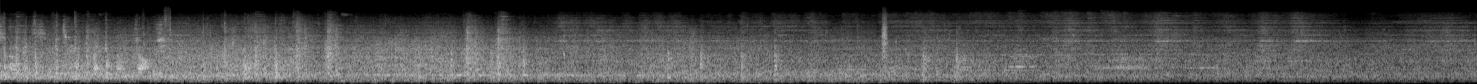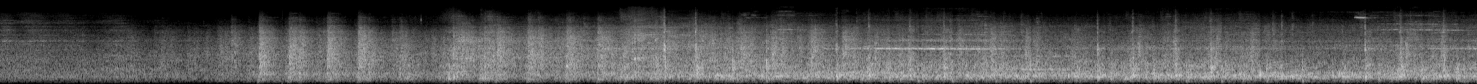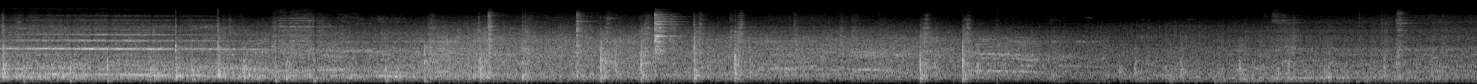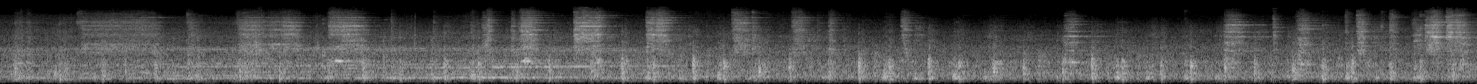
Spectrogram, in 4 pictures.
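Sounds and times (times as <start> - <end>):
train wheels clicking over joints: 0.0 - 10.0, 16.4 - 38.1, 40.6 - 59.0
electric train pulling away: 21.2 - 26.0, 26.6 - 33.7, 41.2 - 52.3
high wheel squeals: 23.3 - 25.0, 28.4 - 32.7.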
